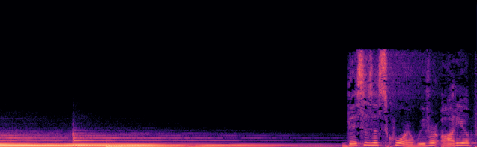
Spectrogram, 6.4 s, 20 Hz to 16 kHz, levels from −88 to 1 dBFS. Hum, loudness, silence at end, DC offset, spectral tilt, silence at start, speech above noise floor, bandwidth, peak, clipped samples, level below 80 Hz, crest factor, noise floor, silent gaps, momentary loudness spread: none; -17 LUFS; 0 s; under 0.1%; -7.5 dB/octave; 0 s; 16 dB; 11 kHz; -2 dBFS; under 0.1%; -42 dBFS; 14 dB; -41 dBFS; none; 17 LU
